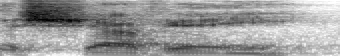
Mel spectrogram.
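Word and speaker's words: الشافعي: Ya, Imam Syafi'i lah ya. Kalau kita bilang Indonesia Imam Syafi'i atau Asyafi'i yang lebih tepatnya pakai al ya. Kalau gak pakai al itu ya addakhili itu salah dalam pengucapan.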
